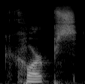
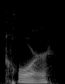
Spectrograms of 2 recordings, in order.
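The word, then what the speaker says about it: corps: It's not corpse. It's core. It's pronounced.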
